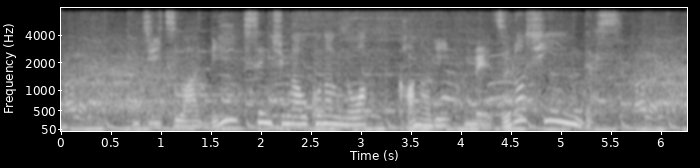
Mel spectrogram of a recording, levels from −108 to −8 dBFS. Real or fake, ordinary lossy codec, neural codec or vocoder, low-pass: real; none; none; 7.2 kHz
